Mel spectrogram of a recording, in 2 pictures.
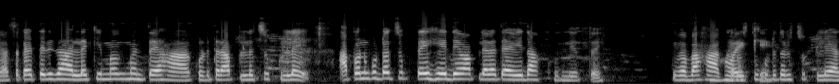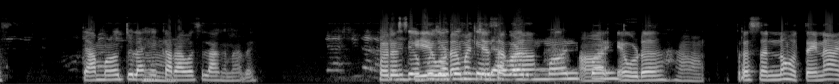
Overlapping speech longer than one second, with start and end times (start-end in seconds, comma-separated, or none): none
